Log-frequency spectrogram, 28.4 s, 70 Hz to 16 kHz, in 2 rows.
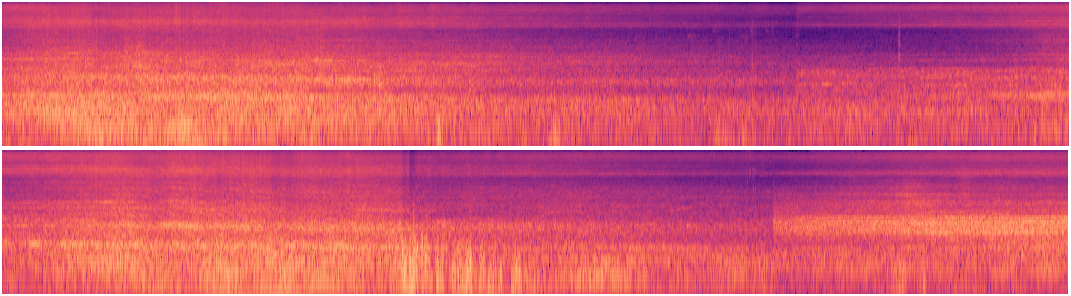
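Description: Diesel multiple units going through a station one after another: a West Midlands Railway Class 196 swells past in the first few seconds, a CrossCountry Class 221 Super Voyager follows about halfway through, and a pair of Transport for Wales Class 158s draws near at the end, each with engine drone and wheel-on-rail rumble.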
